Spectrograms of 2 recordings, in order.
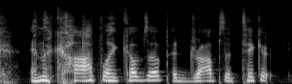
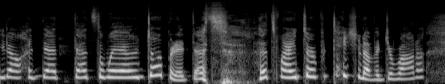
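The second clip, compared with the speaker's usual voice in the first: very high, pitched-up voice; 11 semitones higher, 3 dB quieter than usual. Quoting a defendant's argument to the judge: Mike Tyson-like voice. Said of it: "He sounded so similar to, like, a Mike Tyson".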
